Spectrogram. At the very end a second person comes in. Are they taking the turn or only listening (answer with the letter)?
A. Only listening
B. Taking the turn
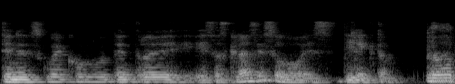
B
